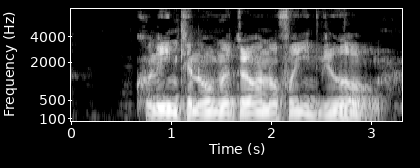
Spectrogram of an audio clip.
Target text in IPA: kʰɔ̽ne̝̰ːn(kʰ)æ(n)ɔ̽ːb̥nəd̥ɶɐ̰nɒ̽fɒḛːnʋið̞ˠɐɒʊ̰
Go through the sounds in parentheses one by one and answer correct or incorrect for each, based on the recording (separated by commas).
correct, correct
